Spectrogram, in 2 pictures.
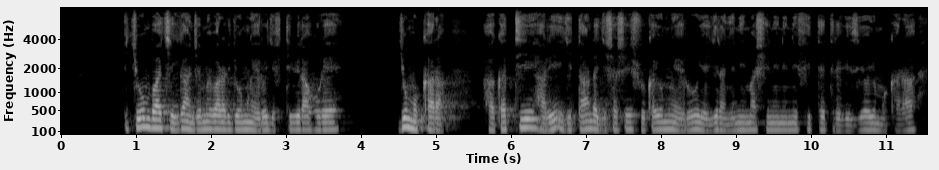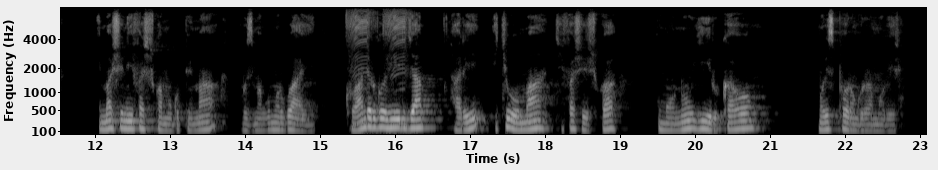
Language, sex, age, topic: Kinyarwanda, male, 18-24, health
